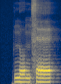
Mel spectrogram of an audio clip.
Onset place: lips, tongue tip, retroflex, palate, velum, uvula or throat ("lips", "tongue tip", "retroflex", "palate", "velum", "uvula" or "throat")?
tongue tip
